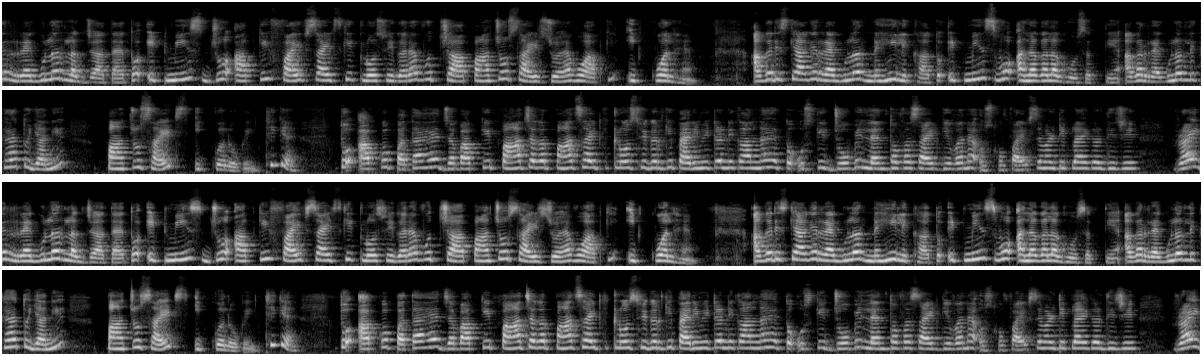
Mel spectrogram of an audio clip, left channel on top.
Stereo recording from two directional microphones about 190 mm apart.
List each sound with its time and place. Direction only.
0.0 s speech: 45° right (ahead or behind)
